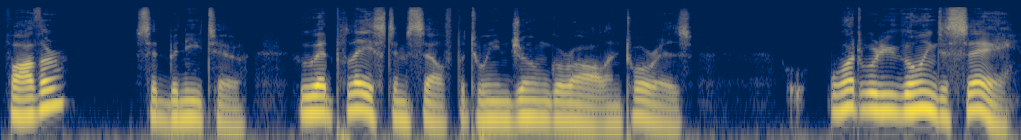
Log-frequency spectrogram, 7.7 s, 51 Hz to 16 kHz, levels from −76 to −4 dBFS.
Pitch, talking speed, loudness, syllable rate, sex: 135 Hz, 140 wpm, -18 LUFS, 4.7 syllables/s, male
